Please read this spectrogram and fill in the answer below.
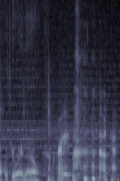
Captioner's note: laughing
